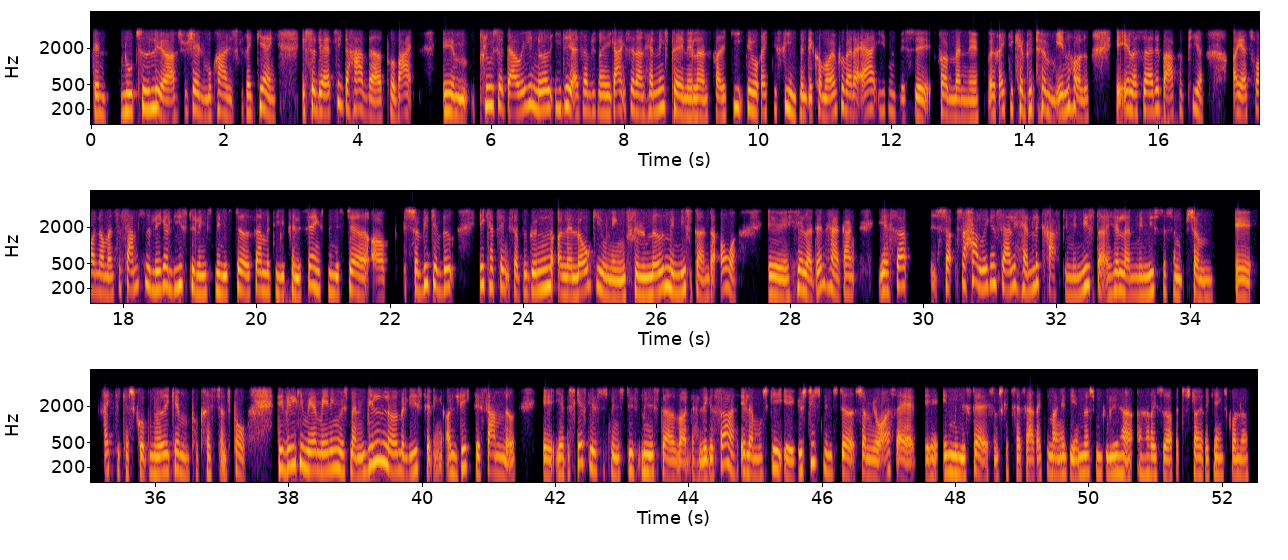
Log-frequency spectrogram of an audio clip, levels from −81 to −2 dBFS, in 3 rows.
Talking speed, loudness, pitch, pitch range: 210 wpm, -20 LUFS, 170 Hz, 150-195 Hz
